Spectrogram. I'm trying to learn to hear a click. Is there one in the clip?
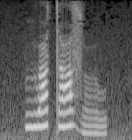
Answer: no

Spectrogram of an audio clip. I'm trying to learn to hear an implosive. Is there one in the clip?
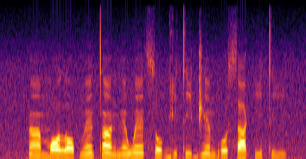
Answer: no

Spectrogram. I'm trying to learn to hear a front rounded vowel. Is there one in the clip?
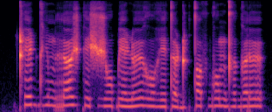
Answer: yes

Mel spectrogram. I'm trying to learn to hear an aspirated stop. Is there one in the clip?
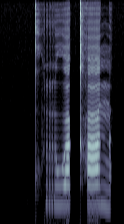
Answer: yes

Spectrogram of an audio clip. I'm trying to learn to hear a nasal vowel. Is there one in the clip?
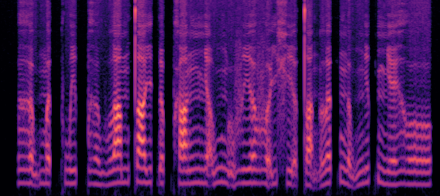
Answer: no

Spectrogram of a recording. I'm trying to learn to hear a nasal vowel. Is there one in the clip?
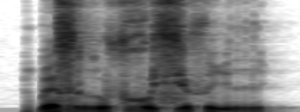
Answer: no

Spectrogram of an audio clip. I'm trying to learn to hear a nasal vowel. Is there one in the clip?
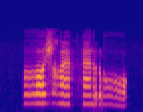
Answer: yes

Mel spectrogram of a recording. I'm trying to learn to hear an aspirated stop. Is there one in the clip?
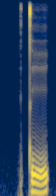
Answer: no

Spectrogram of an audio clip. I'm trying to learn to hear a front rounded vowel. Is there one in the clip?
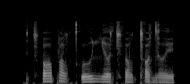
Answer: yes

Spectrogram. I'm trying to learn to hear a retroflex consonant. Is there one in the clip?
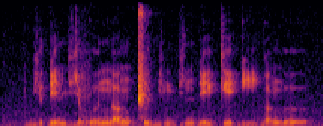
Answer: no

